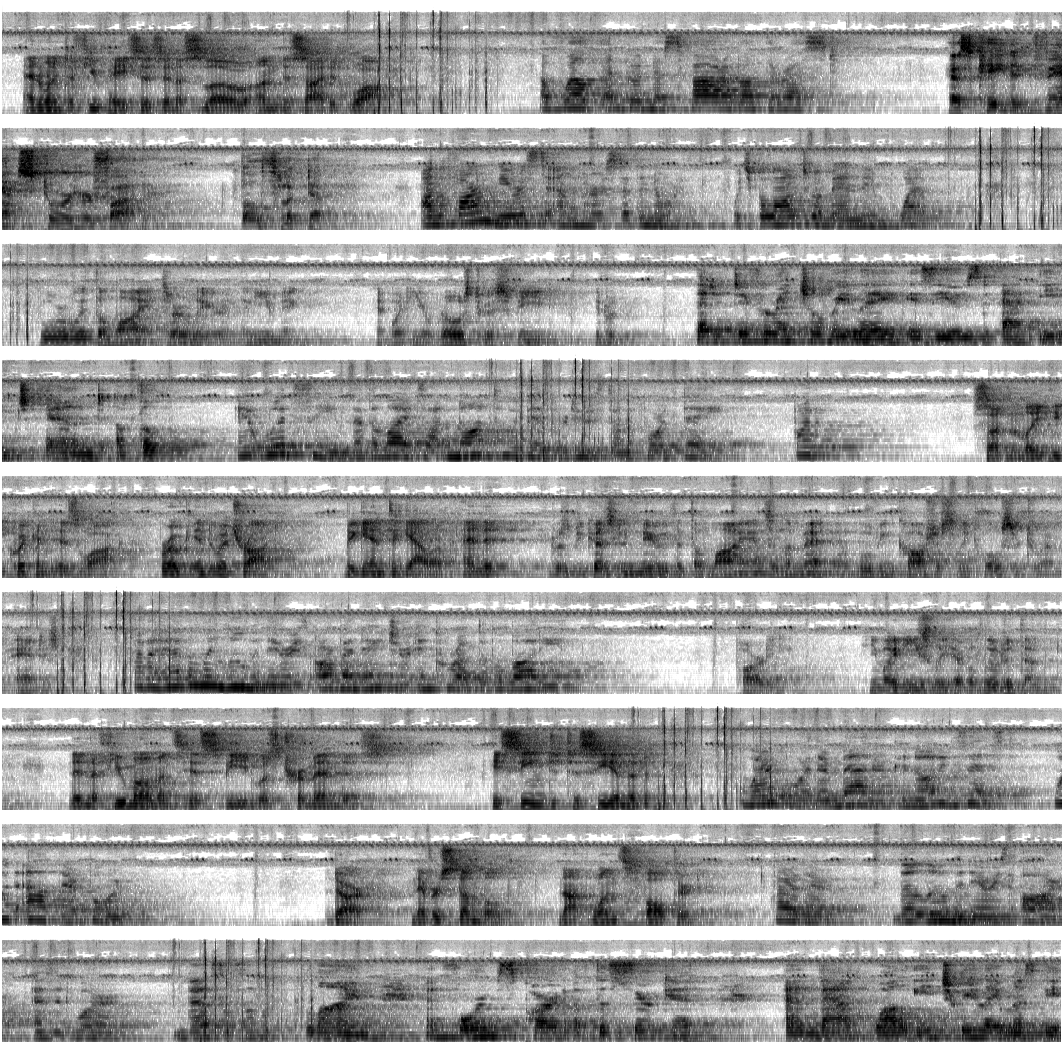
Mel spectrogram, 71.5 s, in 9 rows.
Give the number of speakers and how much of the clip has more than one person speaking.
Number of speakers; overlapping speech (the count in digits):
7, no overlap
